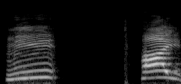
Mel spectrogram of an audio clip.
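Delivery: मिठाई split and stretched very slowly, ठाई set apart; stressed syllable. Shown as a demonstration. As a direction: drag out मिठाई with weight on ठाई. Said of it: "इस पे ज्यादा बल दिया जाता है".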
